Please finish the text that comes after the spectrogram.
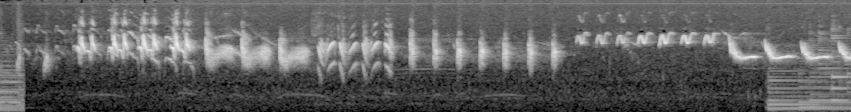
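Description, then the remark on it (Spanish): A songbird sings a rapid, varied song of bright high chirps and trills, with repeated rhythmic phrases and a few sweeping whistles near the end. No voices are heard. “Escuchamos ahora el canto de esta especie.”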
